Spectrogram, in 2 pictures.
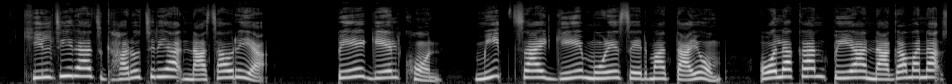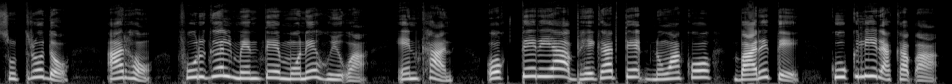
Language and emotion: Santali, neutral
